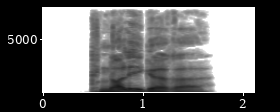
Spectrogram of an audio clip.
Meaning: inflection of knollig: 1. strong/mixed nominative/accusative feminine singular comparative degree 2. strong nominative/accusative plural comparative degree
- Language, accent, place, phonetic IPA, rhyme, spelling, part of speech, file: German, Germany, Berlin, [ˈknɔlɪɡəʁə], -ɔlɪɡəʁə, knolligere, adjective, De-knolligere.ogg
